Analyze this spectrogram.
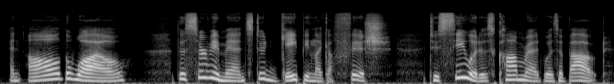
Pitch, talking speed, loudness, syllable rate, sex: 195 Hz, 185 wpm, -17 LUFS, 4.9 syllables/s, female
